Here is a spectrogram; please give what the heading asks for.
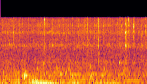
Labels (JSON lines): {"label": "ambient", "recorder": "HydroMoth"}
